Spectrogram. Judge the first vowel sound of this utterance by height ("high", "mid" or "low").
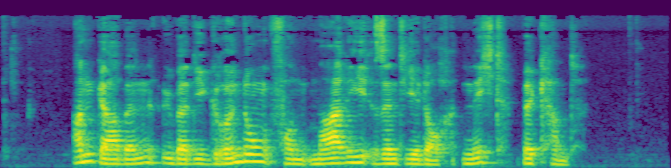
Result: low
